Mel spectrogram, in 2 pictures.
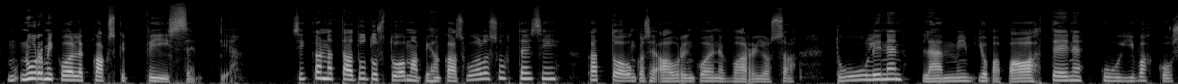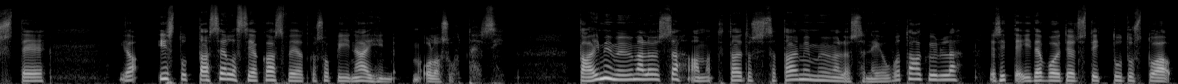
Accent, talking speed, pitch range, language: native, 100 wpm, 150-210 Hz, Finnish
